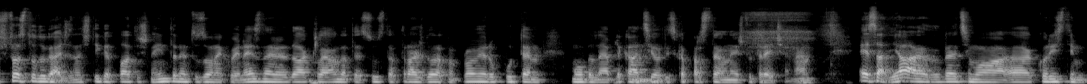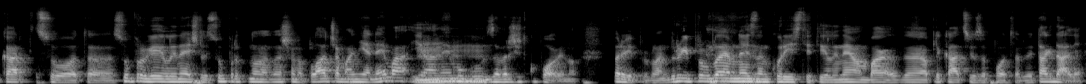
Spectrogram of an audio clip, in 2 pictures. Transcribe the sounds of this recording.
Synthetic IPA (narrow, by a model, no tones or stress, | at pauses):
ʃt̪o̞set̪uːd̪oɡaːd͡ʒaznaːt͡ʃi̥t̪iːkad̪̚plˠaːt̪iʃnaint̪e̞ɾnet̪uzaoneko̞jine̞znajud̪akle̞o̞nd̪at̪esuːst̪aʋt̪ɾaːʒid̪o̞d̪at̪nopɾo̞ʋjeɾupuːt̪emː | o̞bilˠneaplikaːt̪sijeot̪iskapr̩st̪ailine̞ʃt̪ot̪ɾet͡ɕenḛesad̪jaːɾet̪simo̞əko̞ɾiːst̪imkaɾt̪i̥t̪suod̪supɾuɡeilineʃlisupɾot̪noznaːʃonoplˠaːt͡ʃamaɲijeneːmaʔijaːne̞mo̞ɡuzaʋr̩ʃ̬it̪kupo̞ʋinu | pr̩ʋipɾoble̞md̪ɾuɡipɾoble̞mne̞znamko̞ɾist̪it̪iline̞ːmambaaplikaːt̪sijuzapo̞t̪ʋrɾd̪uit̪akd̪a̰ʎe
